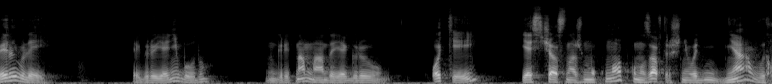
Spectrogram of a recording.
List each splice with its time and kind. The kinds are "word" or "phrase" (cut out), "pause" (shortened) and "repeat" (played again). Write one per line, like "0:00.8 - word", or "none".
none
